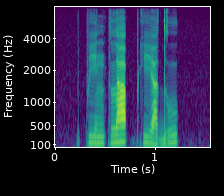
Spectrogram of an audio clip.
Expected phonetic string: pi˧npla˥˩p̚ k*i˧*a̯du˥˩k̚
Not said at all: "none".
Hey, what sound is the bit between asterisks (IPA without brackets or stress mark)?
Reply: i˨˩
